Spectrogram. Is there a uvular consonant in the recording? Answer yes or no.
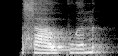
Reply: no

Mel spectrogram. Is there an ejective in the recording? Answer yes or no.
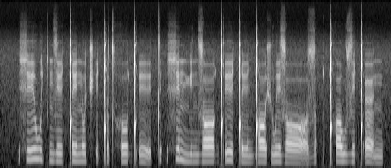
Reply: yes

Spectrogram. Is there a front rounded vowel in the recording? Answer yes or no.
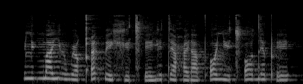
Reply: yes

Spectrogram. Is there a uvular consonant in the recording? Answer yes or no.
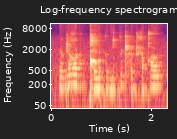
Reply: yes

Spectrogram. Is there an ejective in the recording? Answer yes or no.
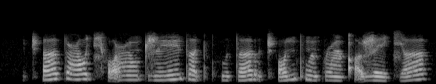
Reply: yes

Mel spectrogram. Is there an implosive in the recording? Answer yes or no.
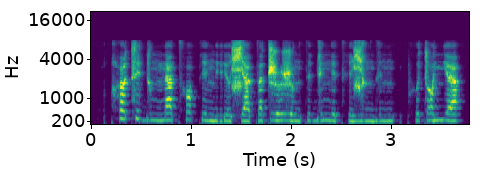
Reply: no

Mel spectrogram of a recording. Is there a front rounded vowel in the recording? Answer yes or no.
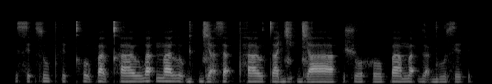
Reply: no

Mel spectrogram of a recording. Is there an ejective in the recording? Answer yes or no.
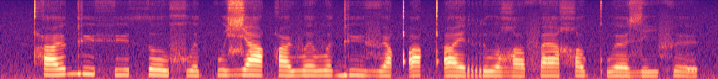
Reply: yes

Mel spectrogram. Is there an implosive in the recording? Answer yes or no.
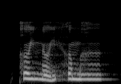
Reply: no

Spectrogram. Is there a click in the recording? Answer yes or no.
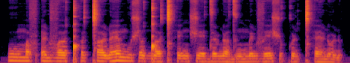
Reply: yes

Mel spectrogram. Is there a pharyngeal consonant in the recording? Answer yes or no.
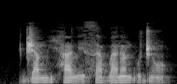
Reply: no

